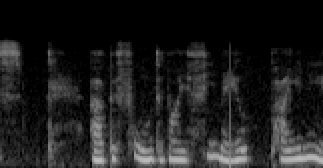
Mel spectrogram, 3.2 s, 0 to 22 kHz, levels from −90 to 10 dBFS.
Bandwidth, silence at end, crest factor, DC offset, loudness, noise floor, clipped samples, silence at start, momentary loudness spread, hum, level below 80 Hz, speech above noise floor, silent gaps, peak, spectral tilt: 8 kHz; 0 s; 14 dB; under 0.1%; -27 LUFS; -51 dBFS; under 0.1%; 0 s; 8 LU; none; -62 dBFS; 26 dB; none; -12 dBFS; -6.5 dB/octave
